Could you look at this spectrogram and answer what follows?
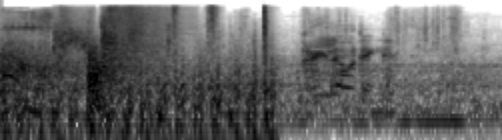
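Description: Gunfire in the Apex Legends video game, a dense burst of shots over its first half before dropping off, with game sounds and speech-like voices underneath.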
